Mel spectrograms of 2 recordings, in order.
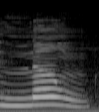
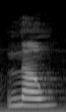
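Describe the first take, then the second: First: The word is said with strong, forceful emphasis. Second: The word is said plainly without extra force. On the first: It means no way, absolutely not. "Que é com ênfase" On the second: It is a simple refusal. "não é só não"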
